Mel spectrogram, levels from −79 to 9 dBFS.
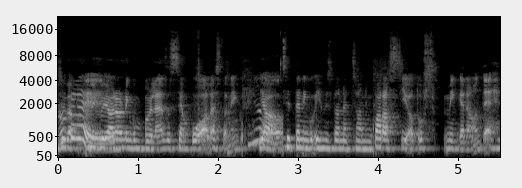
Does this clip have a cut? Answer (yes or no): yes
